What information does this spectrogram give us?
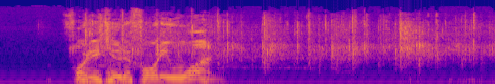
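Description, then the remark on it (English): A short voiced shout rings out, then scattered, polite light applause patters from a crowd at a women's basketball game after a made free throw, soft and thin, fading in and out for a couple of seconds. “She gets the golf applause.”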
